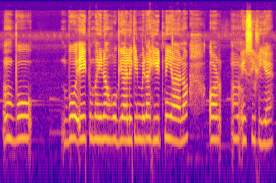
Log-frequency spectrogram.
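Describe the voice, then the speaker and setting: A woman voicing a shy young man who speaks hesitantly and softly. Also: high voice, monotone, a little slow, faint music behind.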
